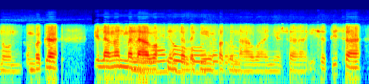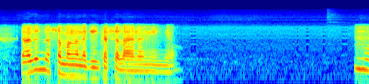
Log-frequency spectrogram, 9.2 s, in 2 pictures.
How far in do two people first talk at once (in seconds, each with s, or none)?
1.7 s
